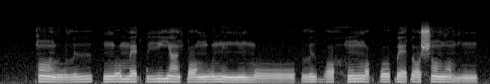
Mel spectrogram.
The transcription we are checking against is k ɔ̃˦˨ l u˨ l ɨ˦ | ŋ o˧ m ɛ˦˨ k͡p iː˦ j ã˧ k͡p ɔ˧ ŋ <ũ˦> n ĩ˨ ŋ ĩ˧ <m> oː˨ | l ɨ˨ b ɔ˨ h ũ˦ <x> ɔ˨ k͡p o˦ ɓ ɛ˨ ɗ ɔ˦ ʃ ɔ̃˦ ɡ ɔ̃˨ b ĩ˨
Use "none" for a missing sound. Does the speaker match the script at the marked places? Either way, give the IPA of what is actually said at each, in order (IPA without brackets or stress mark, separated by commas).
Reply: u˦, m, ŋ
